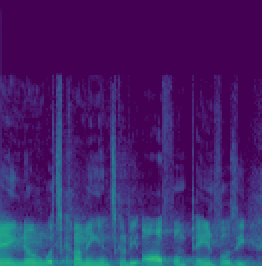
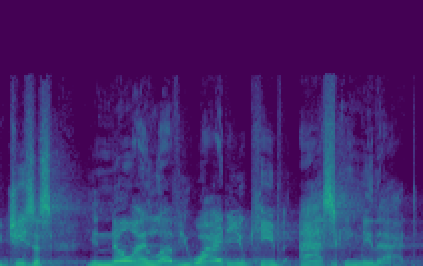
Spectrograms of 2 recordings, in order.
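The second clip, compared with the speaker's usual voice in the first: raised, wounded asking; hurt plea; 7 semitones higher than usual. Retold or imitated. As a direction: plead as one who is hurt. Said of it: "Peter was hurt".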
